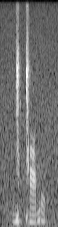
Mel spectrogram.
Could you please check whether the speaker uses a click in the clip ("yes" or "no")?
yes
